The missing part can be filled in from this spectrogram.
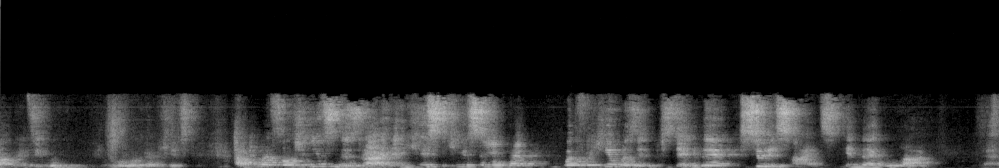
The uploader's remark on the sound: Note that the audio quality for 2006, 2008, and 2009 was poor and has been improved as much as possible by Podsworth Media.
